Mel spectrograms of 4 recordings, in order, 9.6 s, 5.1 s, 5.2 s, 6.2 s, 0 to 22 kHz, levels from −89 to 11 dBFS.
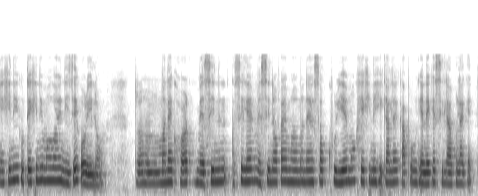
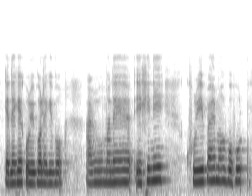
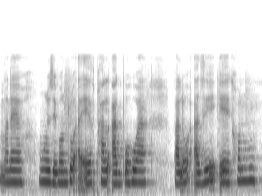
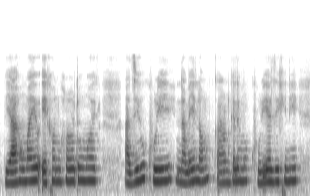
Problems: none marked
